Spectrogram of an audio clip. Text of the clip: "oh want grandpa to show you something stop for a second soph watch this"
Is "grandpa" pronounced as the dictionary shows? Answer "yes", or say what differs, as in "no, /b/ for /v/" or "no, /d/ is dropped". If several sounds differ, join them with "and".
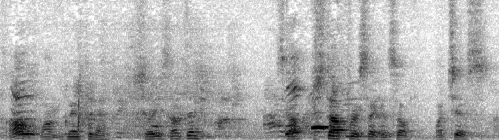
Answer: no, /f/ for /p/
